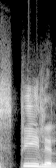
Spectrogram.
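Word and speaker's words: spielen: হবে এগুলো কি আপনাদের যখন এসপে যখন আপনি বসাবেন কোন শব্দের বাক্য শুরুতে তখন কি তালবেশ এবং প এর মত উচ্চারণটা নিয়ে আসবেন যেমন এখানে দেছে কি এখানে যদি ইটা না থাকতো তাহলে কি হইতো এস পেলেন এসপেলেন হতো এখন ইটা দা কি হছেপি স্পি লেন হইছে ই টা যুক্ত হয়েছে এই জায়গায় স্পিলেন এটা হচ্ছে খেলাধুলা করা এবং যখন এস প্লুস টে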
